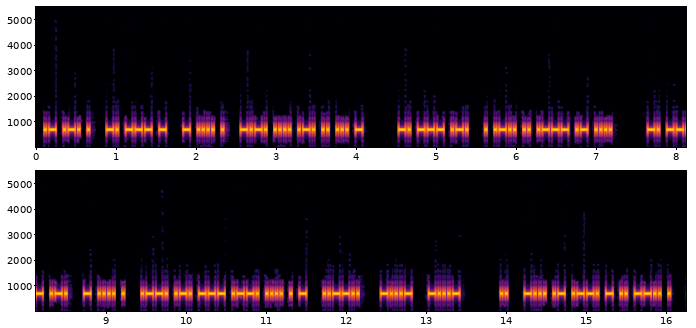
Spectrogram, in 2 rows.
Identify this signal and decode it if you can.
Morse code, heard as a keyed tone, about 40 wpm, 700 Hz. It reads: ARE NOT THE CHRIST NOR ELIJAH NOR THE PROPHET ? <BT> <BT> I BAPTIZE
